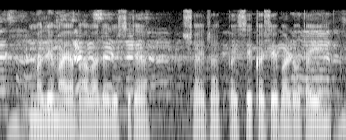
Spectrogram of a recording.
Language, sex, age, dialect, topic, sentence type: Marathi, male, 25-30, Varhadi, banking, question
